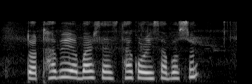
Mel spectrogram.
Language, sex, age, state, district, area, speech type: Assamese, female, 18-30, Assam, Golaghat, rural, spontaneous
